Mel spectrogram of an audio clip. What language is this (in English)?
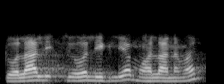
Maithili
